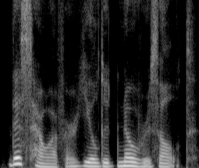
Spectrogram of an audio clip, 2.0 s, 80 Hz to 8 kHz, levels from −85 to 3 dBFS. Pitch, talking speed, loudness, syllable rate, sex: 180 Hz, 150 wpm, -19 LUFS, 5.0 syllables/s, female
